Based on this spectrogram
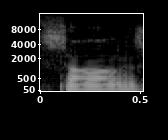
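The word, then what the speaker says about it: Psongs: it out it's called the record's called songs but it has a silent p so p-s-o-n-g-s uh great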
